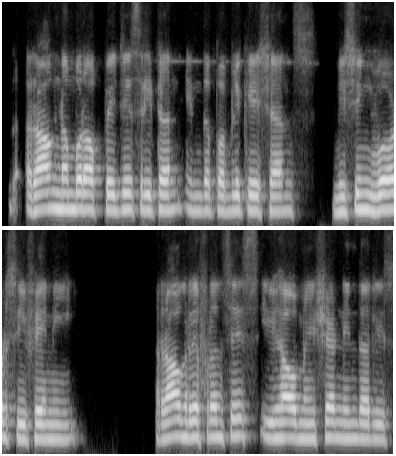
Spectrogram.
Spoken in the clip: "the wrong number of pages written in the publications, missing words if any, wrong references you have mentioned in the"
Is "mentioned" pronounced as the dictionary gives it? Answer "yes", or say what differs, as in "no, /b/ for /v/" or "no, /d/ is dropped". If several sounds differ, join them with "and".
yes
